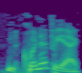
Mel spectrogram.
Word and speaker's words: Quinnipiac: Quinnipiac, that's how you say it.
